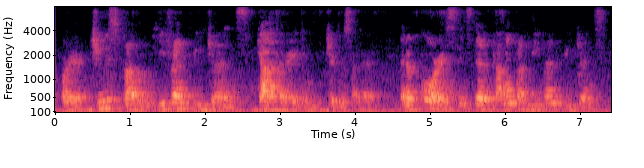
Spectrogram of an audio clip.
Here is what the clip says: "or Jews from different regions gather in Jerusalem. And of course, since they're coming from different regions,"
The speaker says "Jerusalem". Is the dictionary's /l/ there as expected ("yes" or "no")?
yes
